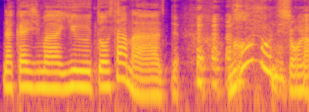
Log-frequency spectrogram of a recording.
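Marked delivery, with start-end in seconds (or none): 0.1-1.6 中島優斗様 very slowly, in a drawn-out singsong; mimicked hospital call. Host mimicking the clinic as with parents, 中島優斗様 in drawn-out odd intonation. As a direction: imitate a clinic announcement, dragging out 中島優斗様. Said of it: "よく親とモノマネしてましたよ".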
